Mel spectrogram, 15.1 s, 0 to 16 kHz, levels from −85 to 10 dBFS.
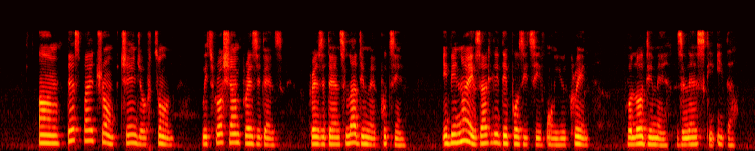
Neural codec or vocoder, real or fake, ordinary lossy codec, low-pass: codec, 16 kHz, 8 kbps, FunCodec, trained on Chinese and English, 25 frames a second; fake; none; 7.2 kHz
